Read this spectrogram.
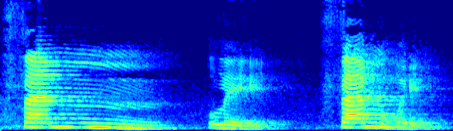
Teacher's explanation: đặc biệt là người Mỹ phát âm, các bạn sẽ thấy từ này gần như biến mất âm tiết thứ hai. Tức là nó sẽ chỉ còn hai âm tiết là family.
